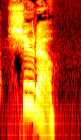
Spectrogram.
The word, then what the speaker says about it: Sciutto: Is it Sciutto? S-C-I-U-T-T-O? – Yeah. Jim Sciutto. – CNN? – Yep. – How do you say it? – Sciutto. – It is Sciutto.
